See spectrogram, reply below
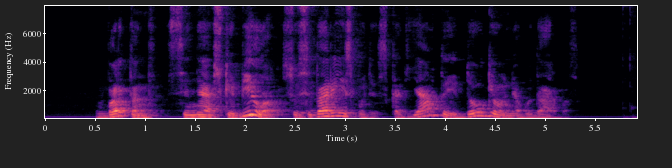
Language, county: Lithuanian, Šiauliai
